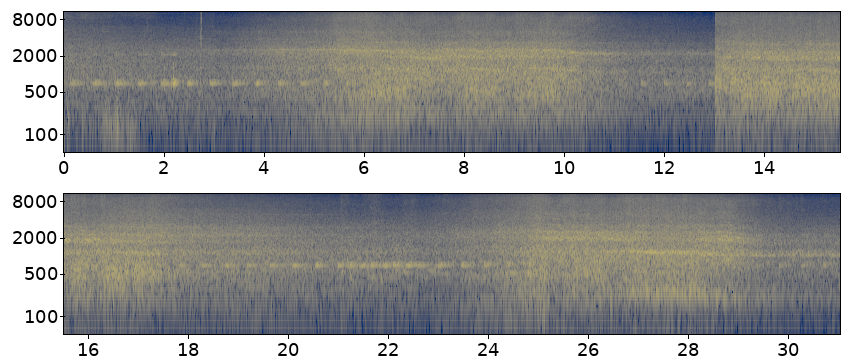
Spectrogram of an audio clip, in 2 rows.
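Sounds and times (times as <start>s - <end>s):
level crossing warning bell: 0.0s - 6.0s, 11.5s - 13.1s, 17.7s - 25.3s, 29.8s - 31.0s
electric train passing: 0.0s - 31.0s.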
